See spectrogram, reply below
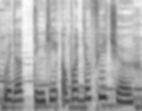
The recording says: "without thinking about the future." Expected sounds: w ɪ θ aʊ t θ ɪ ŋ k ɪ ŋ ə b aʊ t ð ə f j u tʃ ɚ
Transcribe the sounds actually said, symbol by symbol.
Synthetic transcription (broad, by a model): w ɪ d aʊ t t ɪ ŋ k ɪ ŋ ə b aʊ t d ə f j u tʃ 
